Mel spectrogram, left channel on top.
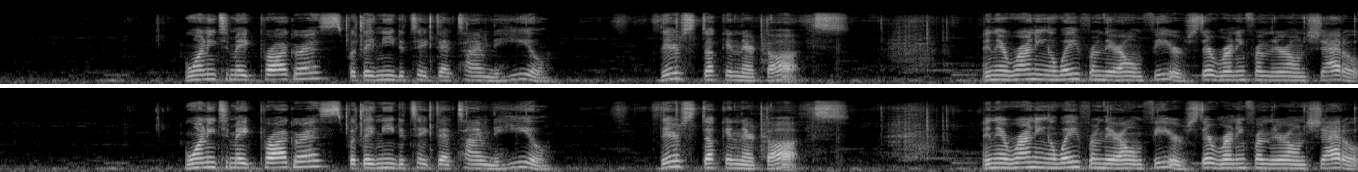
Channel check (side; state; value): left; quieter; 3.6 dB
